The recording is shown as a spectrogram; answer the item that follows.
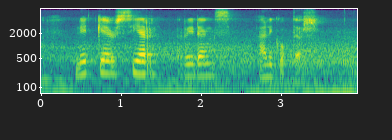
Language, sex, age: Afrikaans, female, 20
